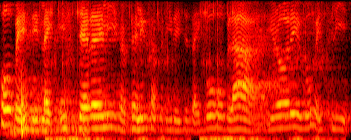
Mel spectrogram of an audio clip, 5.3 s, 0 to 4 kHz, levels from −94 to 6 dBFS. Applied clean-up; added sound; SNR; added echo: none; Rattle / Rattle (instrument); 13 dB; reverberation time 2.0 s.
